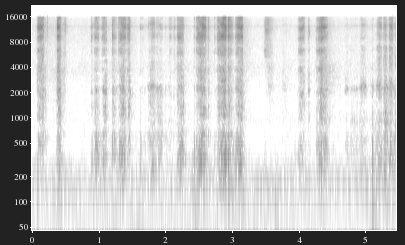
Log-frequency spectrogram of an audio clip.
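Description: A black wooden graphite pencil scratches sketch lines across a white A4 paper sheet lying flat on a wooden table. The result is a run of quiet, dry, bright scratching strokes with short pauses between them.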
